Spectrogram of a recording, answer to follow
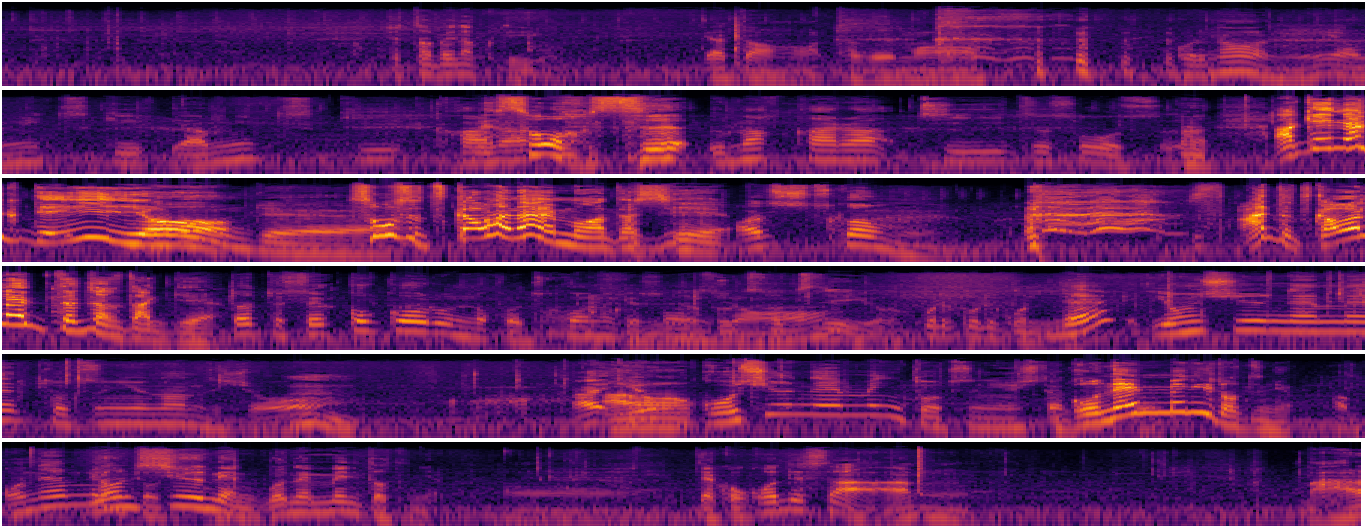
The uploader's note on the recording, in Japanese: パーキング収録。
